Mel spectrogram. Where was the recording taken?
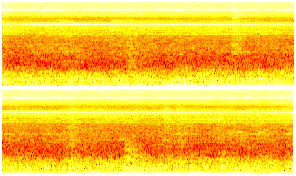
in an elevator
